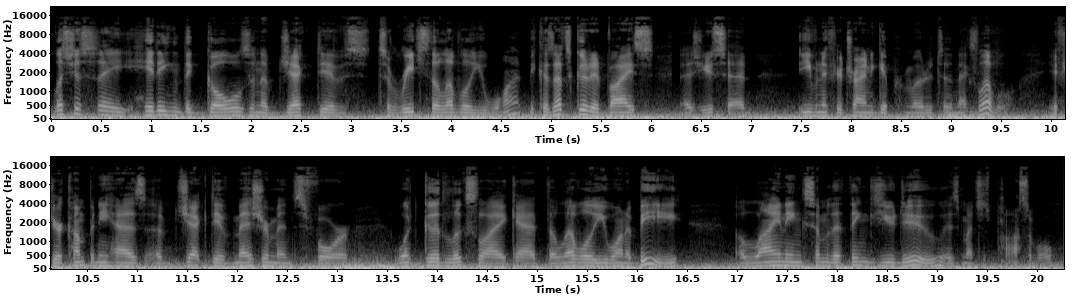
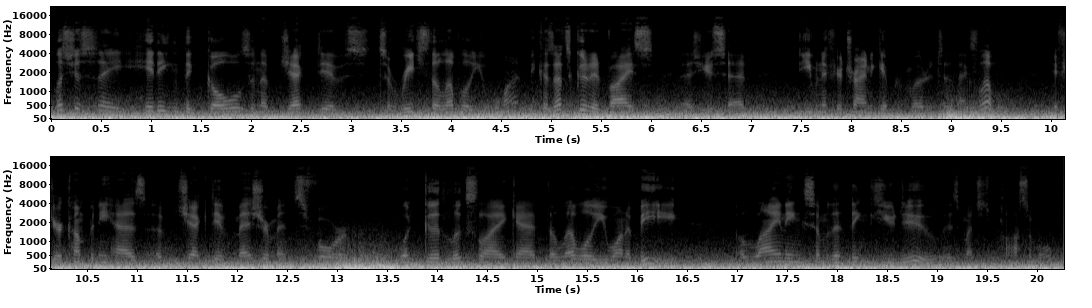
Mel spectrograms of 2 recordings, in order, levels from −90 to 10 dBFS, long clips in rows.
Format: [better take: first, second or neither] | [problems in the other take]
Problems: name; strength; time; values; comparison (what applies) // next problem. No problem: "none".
first | wind noise on the microphone; heavy; 3 dB above the speech; occasional gusts in the first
